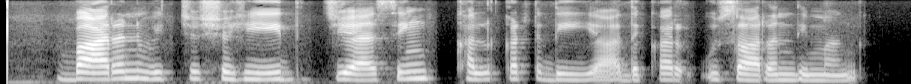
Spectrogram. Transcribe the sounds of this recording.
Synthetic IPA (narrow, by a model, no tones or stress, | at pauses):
baːɾənʋɪt͡ʃʃəɦiːd̪d͡ʒɛːsɪ̃ŋɡkʰəlkəʈd̪iːja̰ːd̪kəɾʊsaːɾənd̪iːmɐŋɡ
